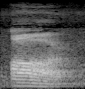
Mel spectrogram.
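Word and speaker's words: hour: H is silent letter, that's why this word is pronounced like R. R. It is pronounced as R.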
